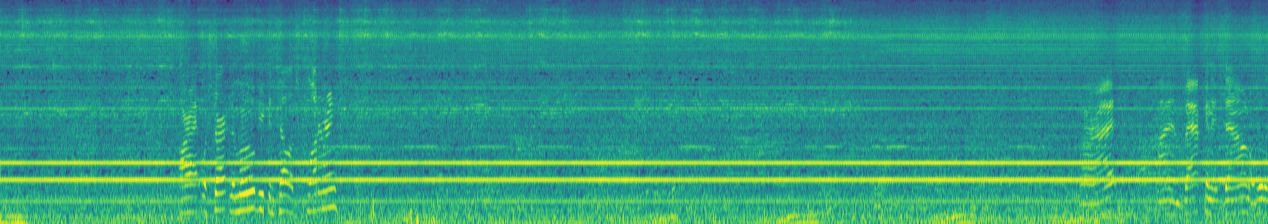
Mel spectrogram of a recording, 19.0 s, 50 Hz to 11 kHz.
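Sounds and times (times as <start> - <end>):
hydraulic winch whining: 0.0 - 19.0.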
